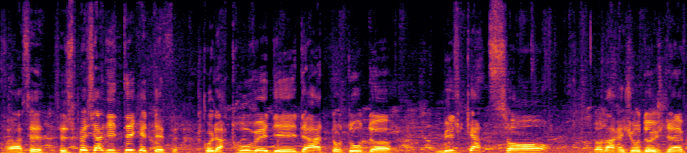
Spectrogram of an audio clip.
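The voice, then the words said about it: Regional French accent. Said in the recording (French): “c'est pour ça que vous avez un accent comme ça?”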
